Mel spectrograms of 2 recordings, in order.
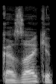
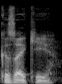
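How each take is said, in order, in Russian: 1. Ударение падает на предпоследний слог. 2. Ударение падает на последний слог. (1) "если вы скажете слово «казаки», то у вас обязательно представители казачества поправят" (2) "Только последний слог"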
